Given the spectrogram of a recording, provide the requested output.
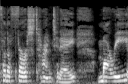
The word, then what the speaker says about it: Maree: the first time today Mari I think is how it's pronounced m a r e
